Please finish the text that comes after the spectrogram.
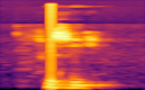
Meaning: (adjective) 1. Containing bubbles 2. Lively, vivacious 3. Makes a hissing sound; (noun) A non-alcoholic carbonated beverage
- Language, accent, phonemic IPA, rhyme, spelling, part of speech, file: English, Southern England, /ˈfɪzi/, -ɪzi, fizzy, adjective / noun, LL-Q1860 (eng)-fizzy.wav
